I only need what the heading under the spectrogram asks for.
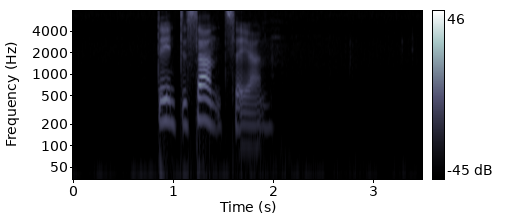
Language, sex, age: Swedish, female, 26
